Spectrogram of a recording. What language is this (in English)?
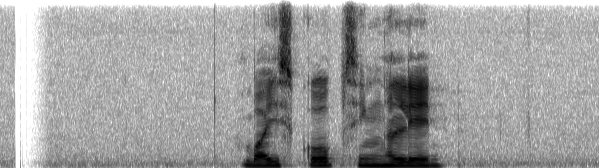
Sinhala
